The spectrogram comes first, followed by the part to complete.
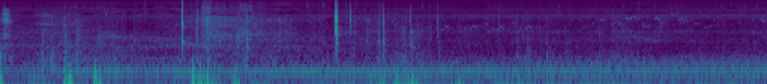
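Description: Electric trolling motor humming steadily, with a few clicks and knocks of rod and reel handling in the first few seconds.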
